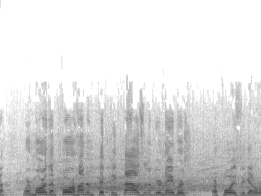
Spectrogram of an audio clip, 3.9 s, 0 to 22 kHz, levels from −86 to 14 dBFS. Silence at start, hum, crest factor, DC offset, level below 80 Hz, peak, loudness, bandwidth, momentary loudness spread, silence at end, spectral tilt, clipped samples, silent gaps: 0 s; none; 16 dB; under 0.1%; -68 dBFS; -4 dBFS; -19 LUFS; 12.5 kHz; 9 LU; 0 s; -4 dB/octave; under 0.1%; none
